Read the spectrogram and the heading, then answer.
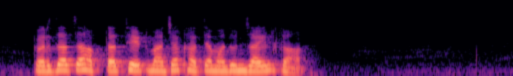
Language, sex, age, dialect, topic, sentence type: Marathi, female, 36-40, Standard Marathi, banking, question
